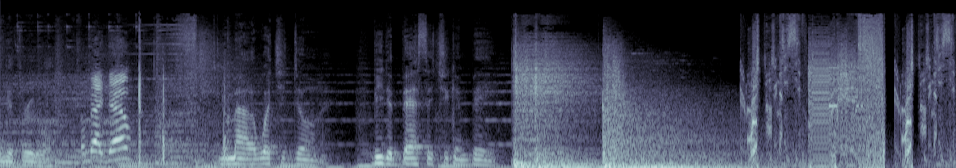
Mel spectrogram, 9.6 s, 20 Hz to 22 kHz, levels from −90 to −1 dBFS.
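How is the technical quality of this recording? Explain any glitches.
The recording has one glitch: Wi-Fi interference from 5.21 to 7.21 s. A Wi-Fi radio sitting close to the audio circuitry sends a beacon every 102.4 ms, and the circuit rectifies those radio bursts into the audio band. The result is a steady, evenly spaced ticking, just under ten clicks a second, lasting two seconds. It sits very faintly beneath the main sound, far quieter than the program itself.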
